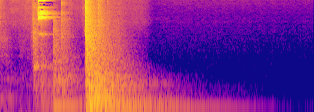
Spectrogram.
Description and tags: Closing metal door.
close-door, close-metal-door, closing-door, metal-door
